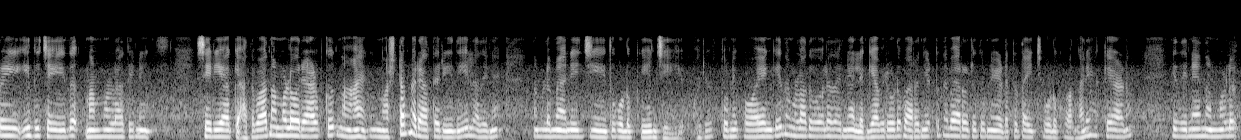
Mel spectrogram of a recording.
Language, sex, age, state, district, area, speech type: Malayalam, female, 45-60, Kerala, Kottayam, rural, spontaneous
